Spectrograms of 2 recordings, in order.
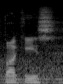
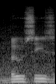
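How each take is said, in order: First: The first syllable sounds like 'buck' with a k. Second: The first syllable sounds like 'boo' without a k. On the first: The speaker calls it right. "No, I know it's Buc-ee's" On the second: The speaker calls it wrong. "I know it's not pronounced Boosies, but it's just funny to say it that way"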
